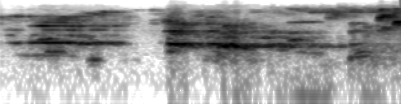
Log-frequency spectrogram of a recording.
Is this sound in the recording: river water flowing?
no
